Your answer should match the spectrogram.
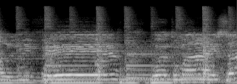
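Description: Live rock power trio playing an instrumental passage: electric guitar holding a note over bass guitar and a steady drum beat.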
